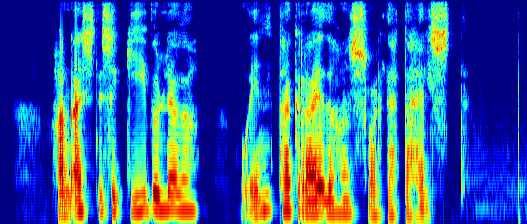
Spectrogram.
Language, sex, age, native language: Icelandic, female, 60-69, Icelandic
